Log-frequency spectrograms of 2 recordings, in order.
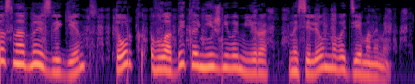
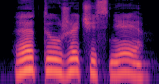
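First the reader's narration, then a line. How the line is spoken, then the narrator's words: Sighing. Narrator (Russian): вздохнул человек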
